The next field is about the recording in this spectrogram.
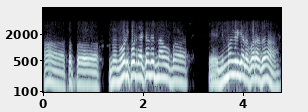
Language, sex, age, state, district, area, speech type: Kannada, male, 45-60, Karnataka, Bellary, rural, conversation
